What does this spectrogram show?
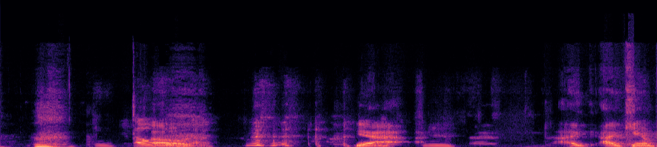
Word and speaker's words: Elphaba: We gotta talk about that pronunciation. Elphaba.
